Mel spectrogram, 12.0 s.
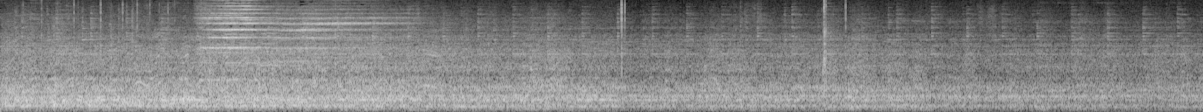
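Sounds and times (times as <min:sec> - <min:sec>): wheel squeal: 0:01.8 - 0:04.6.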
